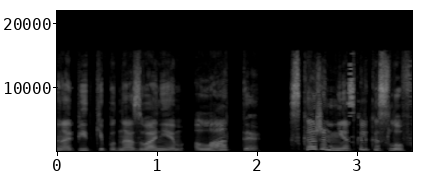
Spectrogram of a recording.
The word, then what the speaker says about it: latte: о напитке под названием latte скажем несколько слов о нем ударение в этом слове ставится на первый слог оно пришло к нам из итальянского в котором произносится именно так latte и переводится как молоко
